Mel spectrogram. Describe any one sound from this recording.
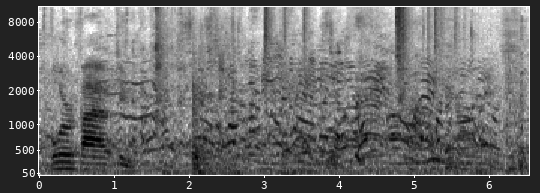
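A crowd of children and adults chatters and cheers at once.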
